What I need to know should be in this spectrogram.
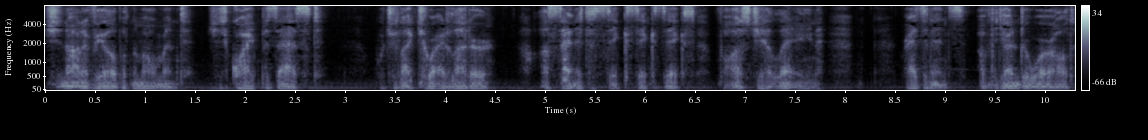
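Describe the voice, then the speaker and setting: A put-on character voice, raspy and very deep, moves along at a moderate pace. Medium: dub. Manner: menacing, mocking.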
